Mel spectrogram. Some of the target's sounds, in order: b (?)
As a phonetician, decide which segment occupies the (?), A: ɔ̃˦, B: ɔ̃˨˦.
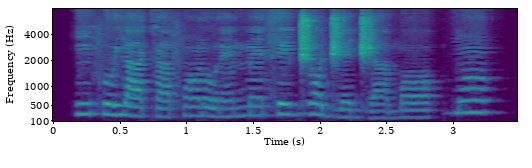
A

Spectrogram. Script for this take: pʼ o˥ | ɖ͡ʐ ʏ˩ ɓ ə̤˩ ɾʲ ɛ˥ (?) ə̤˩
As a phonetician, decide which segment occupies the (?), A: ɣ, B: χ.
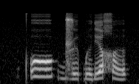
B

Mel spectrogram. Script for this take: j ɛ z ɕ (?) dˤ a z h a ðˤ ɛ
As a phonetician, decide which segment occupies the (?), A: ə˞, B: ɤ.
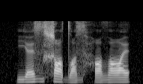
B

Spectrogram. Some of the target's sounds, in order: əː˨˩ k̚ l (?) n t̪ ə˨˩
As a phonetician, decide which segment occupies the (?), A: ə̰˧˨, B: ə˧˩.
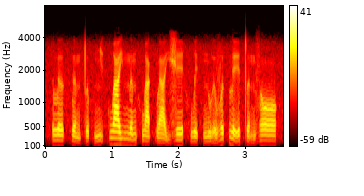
B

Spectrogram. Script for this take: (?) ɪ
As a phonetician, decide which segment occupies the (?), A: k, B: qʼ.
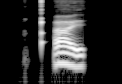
B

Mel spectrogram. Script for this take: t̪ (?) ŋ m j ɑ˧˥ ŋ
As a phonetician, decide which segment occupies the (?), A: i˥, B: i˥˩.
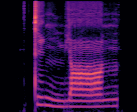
B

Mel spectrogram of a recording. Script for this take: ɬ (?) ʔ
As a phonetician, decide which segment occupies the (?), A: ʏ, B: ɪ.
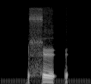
A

